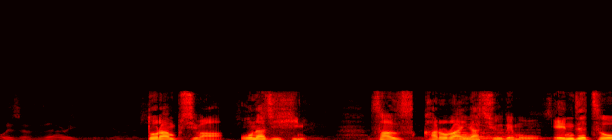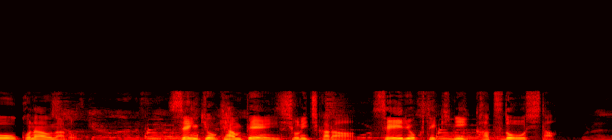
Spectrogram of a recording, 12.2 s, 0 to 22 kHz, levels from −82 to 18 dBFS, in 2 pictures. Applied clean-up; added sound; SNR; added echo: none; Organ; 13 dB; none.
